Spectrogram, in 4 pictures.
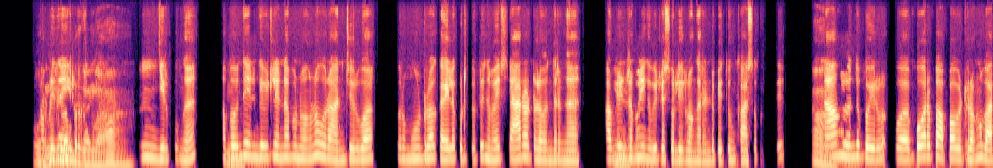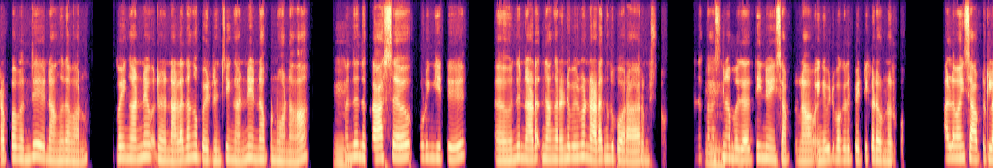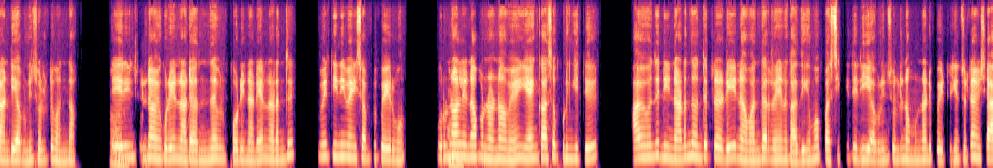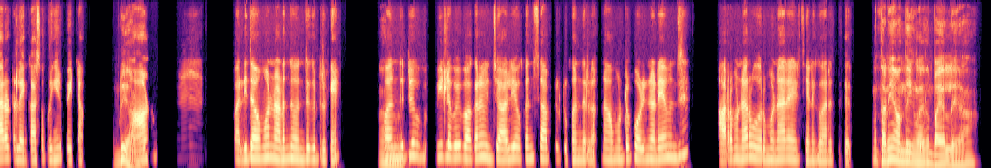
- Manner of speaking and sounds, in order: in another language: "கிலோ மீட்டர்"; unintelligible speech; other noise; in another language: "ஜாலியா"; chuckle
- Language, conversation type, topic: Tamil, podcast, சின்ன வயதில் விளையாடிய நினைவுகளைப் பற்றி சொல்லுங்க?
